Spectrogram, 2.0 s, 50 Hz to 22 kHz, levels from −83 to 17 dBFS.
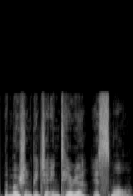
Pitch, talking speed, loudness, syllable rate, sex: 115 Hz, 180 wpm, -17 LUFS, 6.1 syllables/s, male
